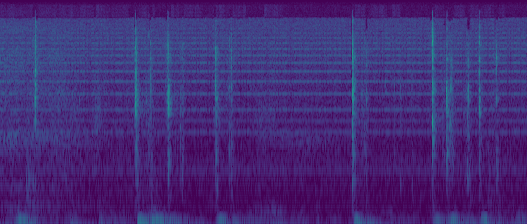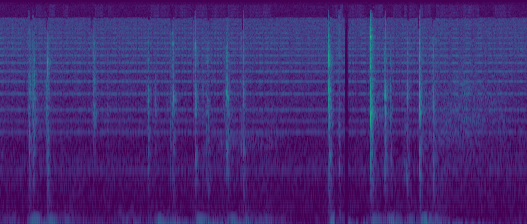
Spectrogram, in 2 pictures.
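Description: A password typed on a computer keyboard, a run of quick, close, clicky keystrokes in uneven bursts with short pauses, and no one speaking.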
